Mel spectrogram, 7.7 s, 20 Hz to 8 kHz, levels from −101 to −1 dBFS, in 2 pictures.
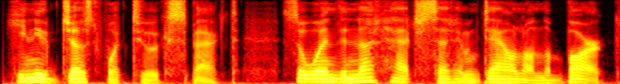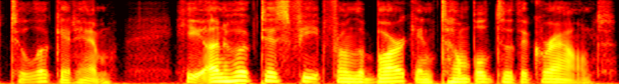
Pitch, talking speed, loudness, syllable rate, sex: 105 Hz, 250 wpm, -21 LUFS, 5.2 syllables/s, male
